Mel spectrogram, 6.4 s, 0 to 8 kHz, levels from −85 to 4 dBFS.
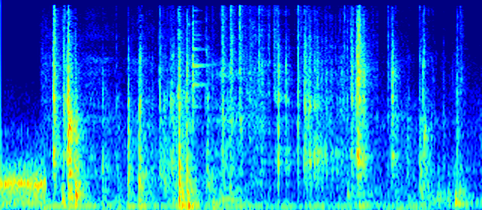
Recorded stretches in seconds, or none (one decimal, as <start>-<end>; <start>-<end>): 0.0-3.4; 4.0-6.4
